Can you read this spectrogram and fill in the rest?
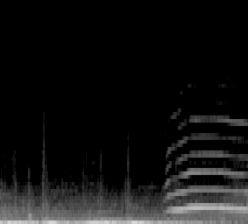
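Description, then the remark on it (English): A panicking crowd of refugees at a gate rumbles and clamors in chaotic bursts, then a guard's single shrill, sustained, terrified scream cuts in near the end and holds above the low din. “He then lets out a scream as if he's terrified, and he rushes into the panicking crowd.”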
